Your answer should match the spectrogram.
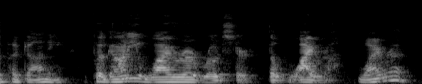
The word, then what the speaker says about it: Huayra: The Huayra. Huayra? Huayra Roadster It's BC. H-U-A-R-Y. Mm-hmm. Hey, that's Huayra. I was going to say Hawaiian. It's Italian.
